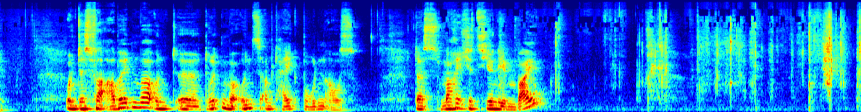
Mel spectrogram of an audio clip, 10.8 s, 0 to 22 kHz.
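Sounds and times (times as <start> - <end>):
speech: 0.8 - 4.5, 5.2 - 6.9
butter paper packaging crinkling as butter is unwrapped: 7.5 - 10.7.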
